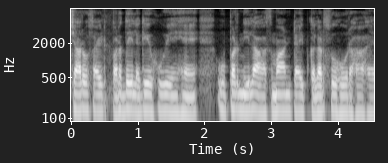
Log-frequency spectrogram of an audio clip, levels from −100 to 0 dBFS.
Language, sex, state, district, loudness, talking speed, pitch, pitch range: Hindi, male, Punjab, Pathankot, -16 LUFS, 195 wpm, 130 Hz, 125-135 Hz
